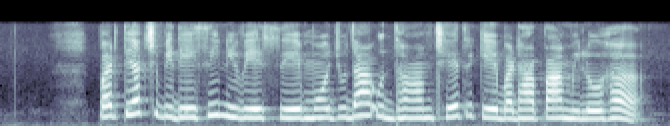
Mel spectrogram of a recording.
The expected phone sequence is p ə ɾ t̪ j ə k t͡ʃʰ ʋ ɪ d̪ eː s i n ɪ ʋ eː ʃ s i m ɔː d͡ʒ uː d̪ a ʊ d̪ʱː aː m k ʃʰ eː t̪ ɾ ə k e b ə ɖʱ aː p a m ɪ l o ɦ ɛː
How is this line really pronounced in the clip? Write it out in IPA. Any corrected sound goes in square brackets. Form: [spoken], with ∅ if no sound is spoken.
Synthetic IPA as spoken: p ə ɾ t̪ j ə k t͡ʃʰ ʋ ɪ d̪ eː s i n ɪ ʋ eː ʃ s [e] m ɔː d͡ʒ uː d̪ a ʊ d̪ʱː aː m k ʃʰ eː t̪ ɾ ə k e b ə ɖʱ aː p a m ɪ l o ɦ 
